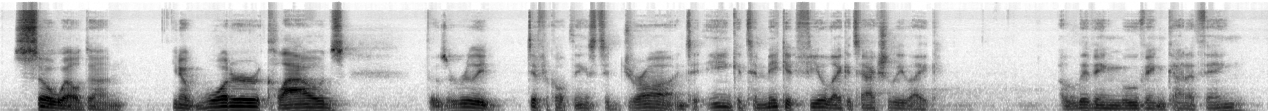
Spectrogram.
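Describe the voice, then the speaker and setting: In a New York accent, a man speaks with a very deep, low pitch. His tone is dark and mellow, with long, frequent pauses. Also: ordinary pitch variation, fairly slow pace. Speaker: comic artist. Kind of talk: live stream comic book review. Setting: YouTube live stream. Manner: casual, filler-heavy.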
